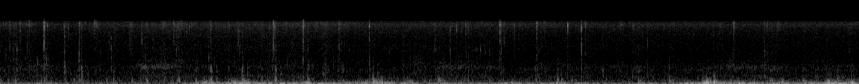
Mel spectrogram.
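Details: Tennessee Walking Horse stallion on the move, a continuous run of crisp clip-clop hoof strikes at an uneven pace over low background rumble.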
